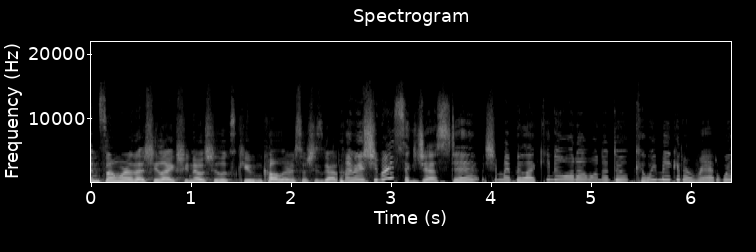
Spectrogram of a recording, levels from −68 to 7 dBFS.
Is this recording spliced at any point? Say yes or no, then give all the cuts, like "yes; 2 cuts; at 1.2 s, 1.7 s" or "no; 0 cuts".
yes; 1 cut; at 2.5 s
